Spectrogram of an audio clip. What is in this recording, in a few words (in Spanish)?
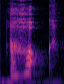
gancho, Mixe, Mujer; INALI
